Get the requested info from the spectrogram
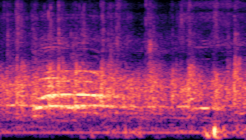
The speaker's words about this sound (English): Somebody clap your hands unto the Lord this morning.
